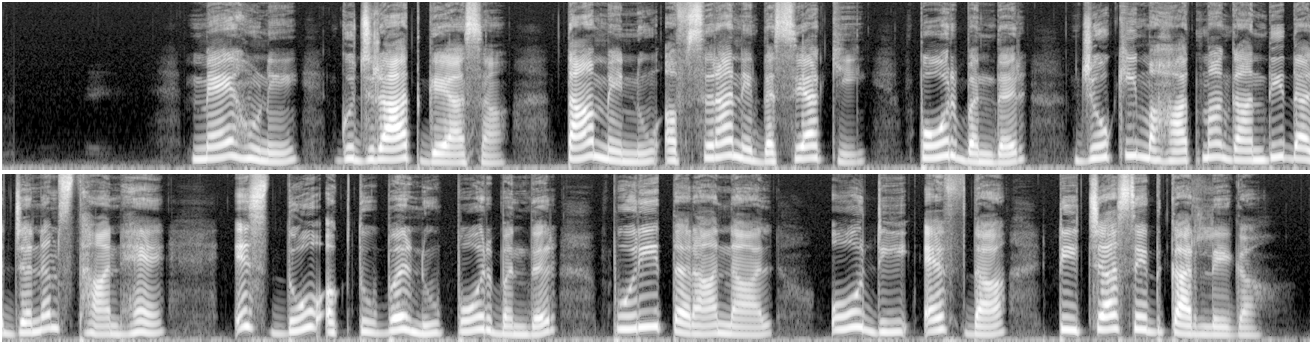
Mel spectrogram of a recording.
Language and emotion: Punjabi, neutral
